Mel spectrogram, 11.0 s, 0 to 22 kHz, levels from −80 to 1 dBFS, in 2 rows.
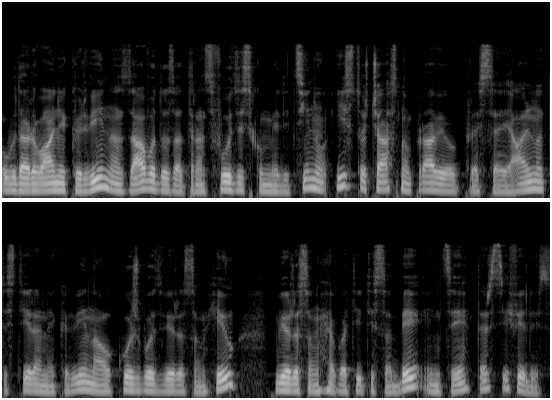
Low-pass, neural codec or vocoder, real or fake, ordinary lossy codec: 9.9 kHz; none; real; none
